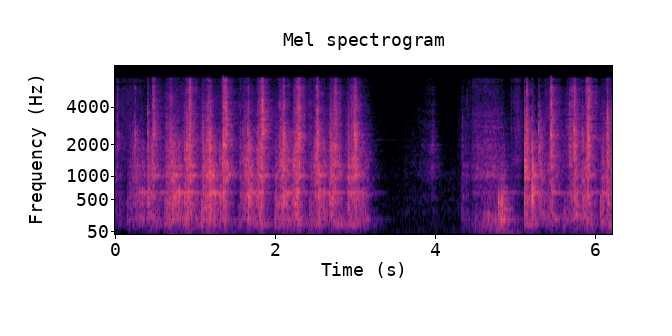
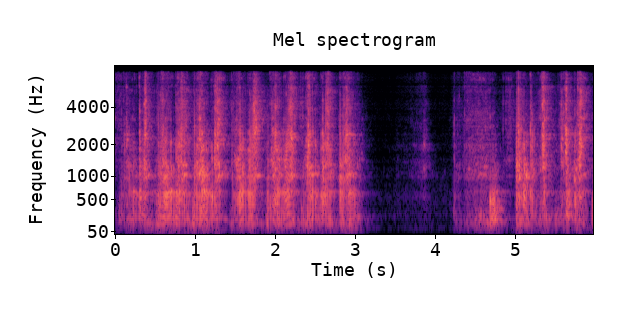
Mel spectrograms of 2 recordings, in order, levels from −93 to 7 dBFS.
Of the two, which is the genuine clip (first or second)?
first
